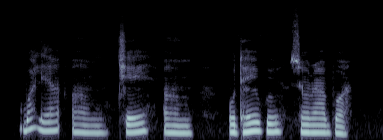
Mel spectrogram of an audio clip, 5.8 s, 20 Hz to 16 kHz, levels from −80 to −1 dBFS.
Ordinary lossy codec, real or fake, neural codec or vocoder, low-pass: none; real; none; 14.4 kHz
